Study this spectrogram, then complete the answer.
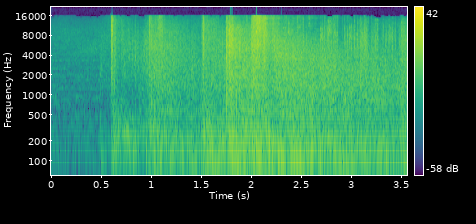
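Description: Booming artillery and crackling musket volleys from a Napoleonic-era battle in the strategy game Napoleon: Total War, loud and dense, with a sharp onset of shots followed by sustained overlapping gunfire.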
